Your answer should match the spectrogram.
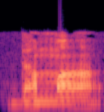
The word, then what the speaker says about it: Dhamma: Dhamma with a long A is another important word, which means the same as kamma bija.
